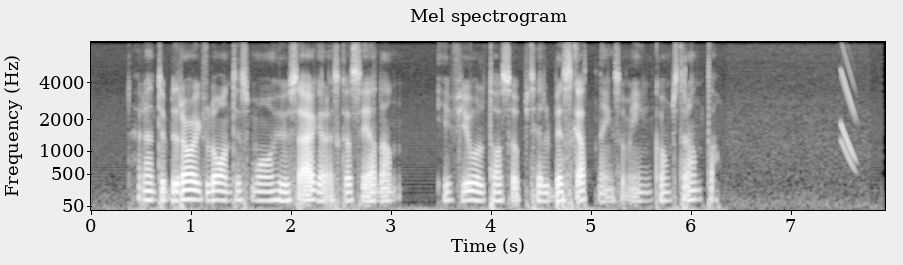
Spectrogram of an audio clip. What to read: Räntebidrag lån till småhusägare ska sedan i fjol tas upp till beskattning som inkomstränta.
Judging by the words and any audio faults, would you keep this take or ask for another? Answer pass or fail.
fail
